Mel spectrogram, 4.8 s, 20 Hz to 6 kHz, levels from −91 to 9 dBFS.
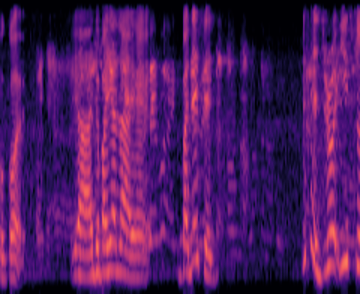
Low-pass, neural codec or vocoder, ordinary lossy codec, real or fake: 5.4 kHz; none; none; real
